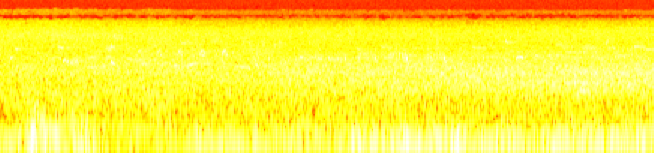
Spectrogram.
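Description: Small birds singing faintly in short, scattered chirps, over a low steady rumble.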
